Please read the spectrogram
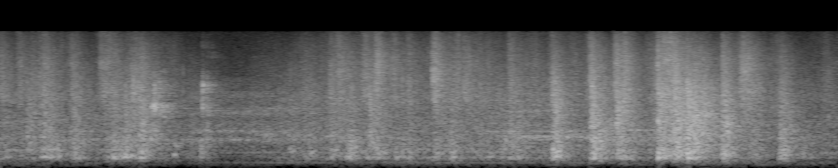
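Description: Feet scuffing and shuffling and bodies scraping on a mat covered with plastic sheeting as two people grapple. Near the end there is a louder scraping rush lasting about a second as one is taken down onto the mat.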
